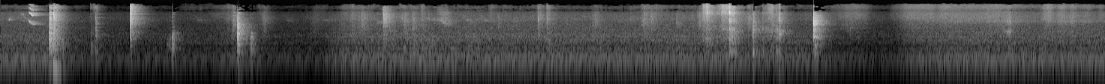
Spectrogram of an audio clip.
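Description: Kitchen cabinet doors and things inside being knocked and handled: a few sharp knocks in the first few seconds and another quick cluster about ten seconds in, over a steady low hum.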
